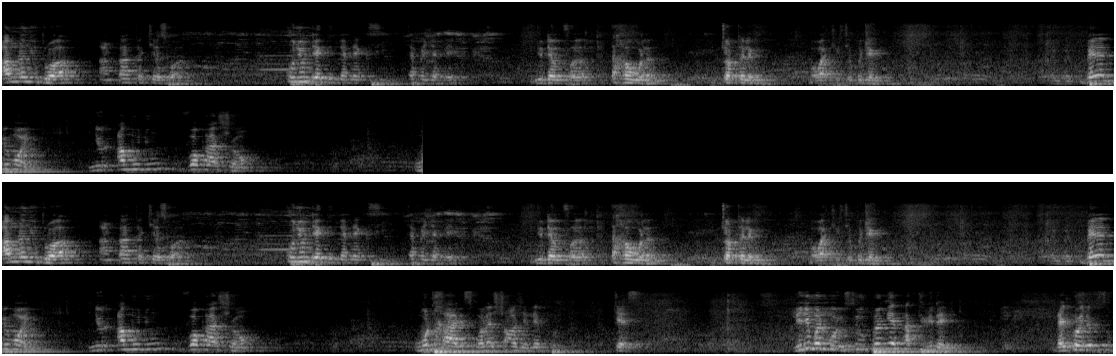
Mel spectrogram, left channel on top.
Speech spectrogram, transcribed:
am nañu droit en tant que Thiessois ku ñu dégg nga nekk si jafe-jafe ñu dem fa taxawu la jottali ko ba wàcc ci bu dégg beneen bi mooy ñun amuñu vocation wut xaalis wala changer lépp Thiès li ñu mën mooy suñu première activité dañ koy def sous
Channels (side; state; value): left; drops out; at 15.4 s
